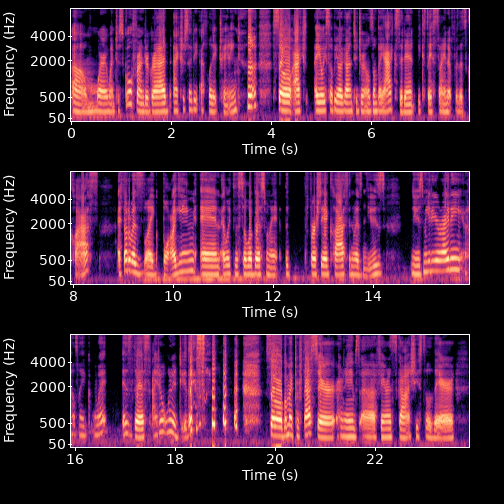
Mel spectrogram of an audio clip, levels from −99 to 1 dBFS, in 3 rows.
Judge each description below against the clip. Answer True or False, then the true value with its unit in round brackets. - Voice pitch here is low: False (185 Hz)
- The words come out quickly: True (210 wpm)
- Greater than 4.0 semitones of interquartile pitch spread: True (4.5 semitones)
